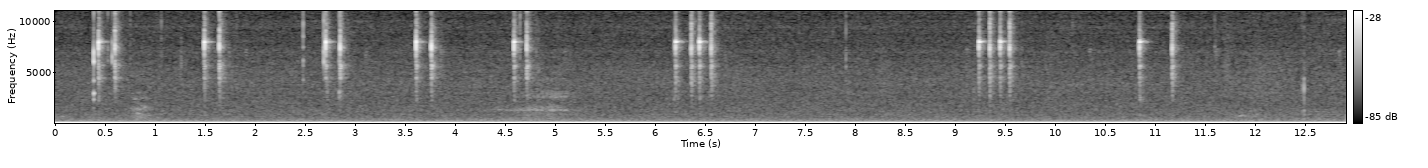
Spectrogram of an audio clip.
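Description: Faint computer mouse clicks, scattered single clicks and quick double-clicks, over a steady low electrical hum.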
